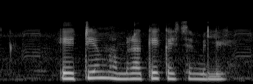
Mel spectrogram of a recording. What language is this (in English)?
Bhojpuri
